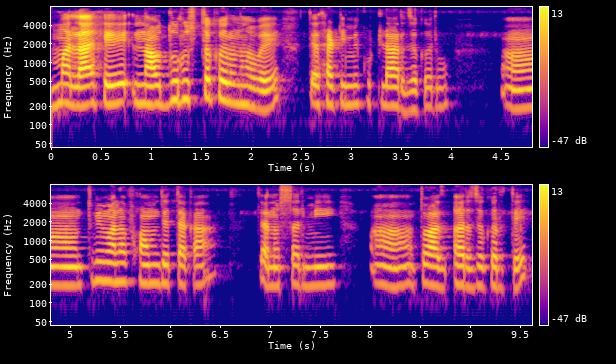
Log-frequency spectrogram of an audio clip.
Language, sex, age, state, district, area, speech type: Marathi, female, 18-30, Maharashtra, Satara, urban, spontaneous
